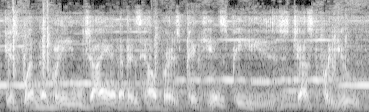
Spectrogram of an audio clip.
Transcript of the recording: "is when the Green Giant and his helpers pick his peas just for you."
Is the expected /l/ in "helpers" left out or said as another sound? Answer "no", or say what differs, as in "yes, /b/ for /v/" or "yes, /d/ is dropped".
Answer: no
